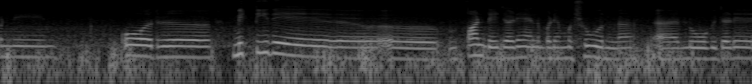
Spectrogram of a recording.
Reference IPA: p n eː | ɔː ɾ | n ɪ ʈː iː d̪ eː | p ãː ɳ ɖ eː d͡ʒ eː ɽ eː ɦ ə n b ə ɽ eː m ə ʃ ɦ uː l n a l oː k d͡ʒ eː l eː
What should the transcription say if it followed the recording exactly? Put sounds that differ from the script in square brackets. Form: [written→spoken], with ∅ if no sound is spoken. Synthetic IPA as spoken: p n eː | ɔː ɾ | [n→m] ɪ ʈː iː d̪ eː | p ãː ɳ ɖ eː d͡ʒ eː ɽ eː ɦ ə n b ə ɽ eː m ə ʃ ɦ uː [l→ɾ] n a l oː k d͡ʒ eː [l→ɽ] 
